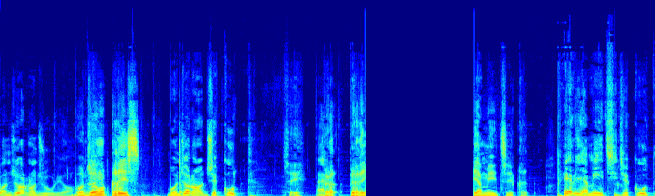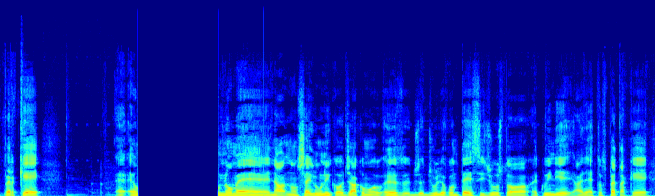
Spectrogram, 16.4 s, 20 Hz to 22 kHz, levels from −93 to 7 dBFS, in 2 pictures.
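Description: At 1.65 s, 4.04 s, 7.68 s and 11.48 s the likely cause is a dropped buffer (overrun): samples were overwritten before being read, so roughly 10, 30, 10 and 20 ms vanish and the sound jumps ahead. Between them, at 4.56–5.92 s and 9.90–10.91 s, rebuffering stalls occur as playback runs out of downloaded data, cutting to silence for 1.36 s and about 1.0 s before resuming exactly where it stopped, with nothing lost.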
